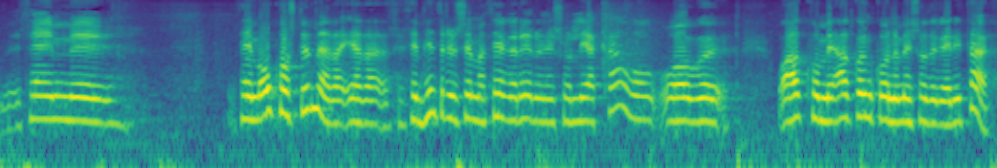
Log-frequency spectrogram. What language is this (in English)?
Icelandic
